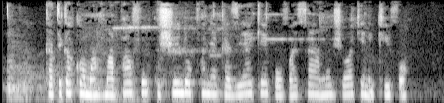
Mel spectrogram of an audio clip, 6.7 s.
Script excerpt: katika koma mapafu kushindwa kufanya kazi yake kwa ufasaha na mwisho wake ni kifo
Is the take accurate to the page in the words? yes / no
no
